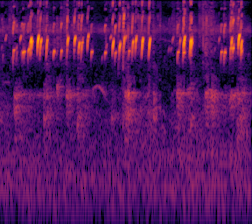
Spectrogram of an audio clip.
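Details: European goldfinch song, played to stimulate another goldfinch to sing: quick clusters of bright tinkling and twittering notes in short bursts, with brief pauses between phrases, over a faint background hiss.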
